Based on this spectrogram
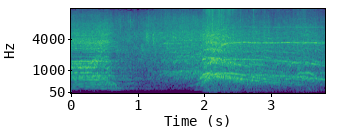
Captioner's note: applause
